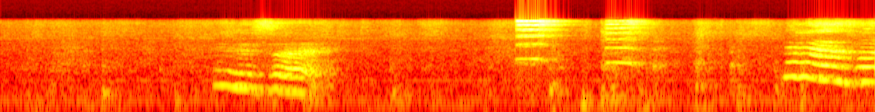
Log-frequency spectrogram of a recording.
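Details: Excited Siberian huskies reacting to a squeaky toy: descending whimpering whines in short bursts, a sharp toy squeak in the middle, then a longer falling whine at the end.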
